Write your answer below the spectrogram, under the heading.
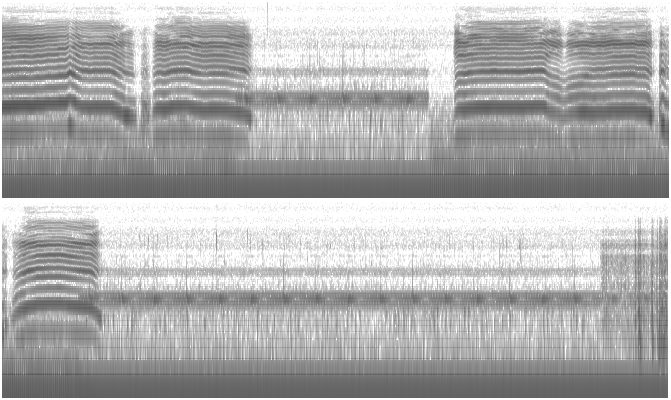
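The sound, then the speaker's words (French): Baby wakes crying in a hospital nursery: two bursts of high, wavering wails with sliding pitch, separated by a short pause, then quiet. “Dans la crèche de l'hôpital, le bébé Sangoku se réveille en pleurant.”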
